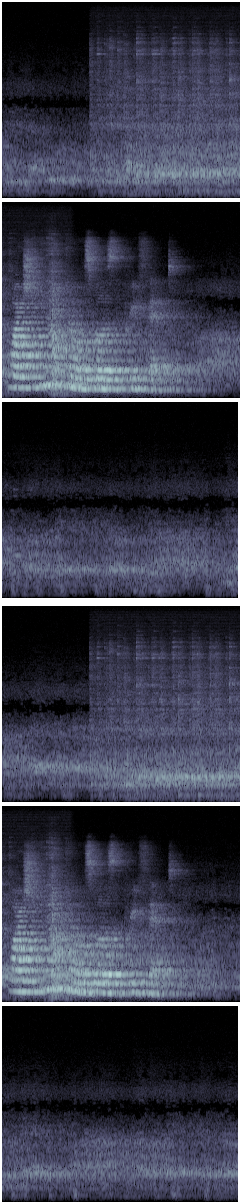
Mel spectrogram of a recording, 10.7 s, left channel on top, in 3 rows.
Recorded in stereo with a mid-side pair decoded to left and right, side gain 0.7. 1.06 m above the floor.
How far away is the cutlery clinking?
About 0.8 m.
